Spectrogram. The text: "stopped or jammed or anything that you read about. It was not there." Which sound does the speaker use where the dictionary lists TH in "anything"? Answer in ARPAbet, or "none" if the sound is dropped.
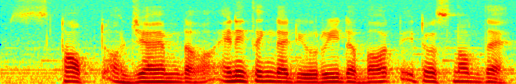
T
